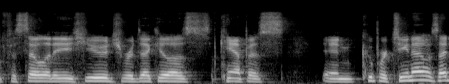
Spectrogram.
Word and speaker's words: Cupertino: It's about Apple building their new facility, huge, ridiculous campus in Cupertino. Is that how you say it? You're from California. That is Cupertino.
